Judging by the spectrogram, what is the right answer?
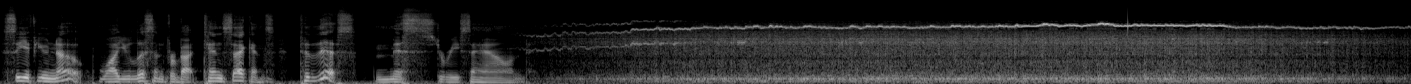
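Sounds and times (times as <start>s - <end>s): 
speech: 0.1s - 5.5s
thin high whistling tone: 4.8s - 14.1s
water boiling on a stove: 5.4s - 14.1s.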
